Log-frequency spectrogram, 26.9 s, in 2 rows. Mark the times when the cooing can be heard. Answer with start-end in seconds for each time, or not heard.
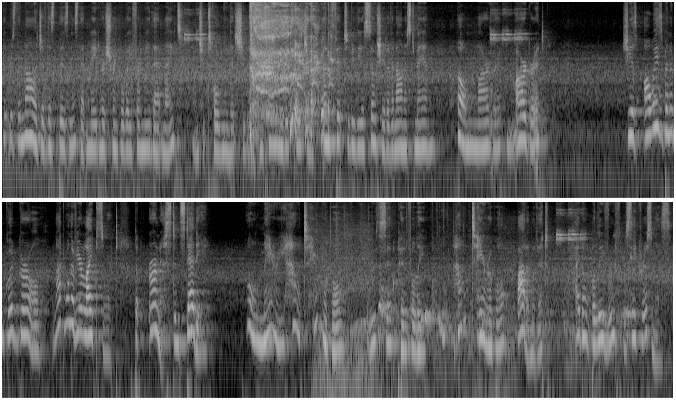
19.6-26.1.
